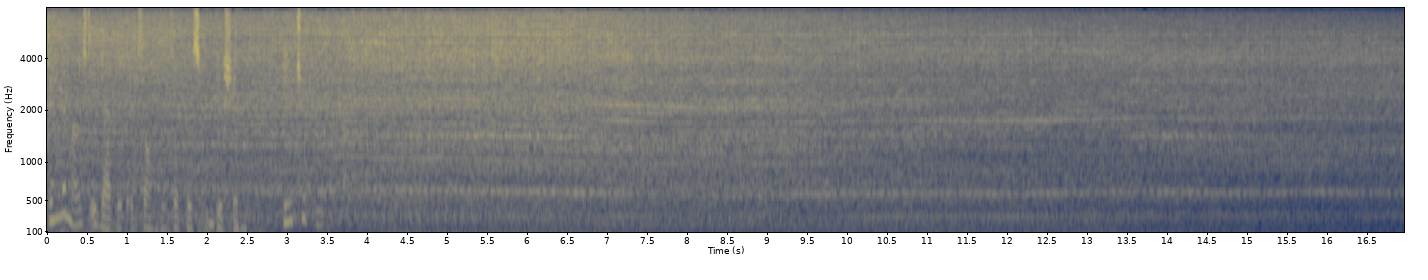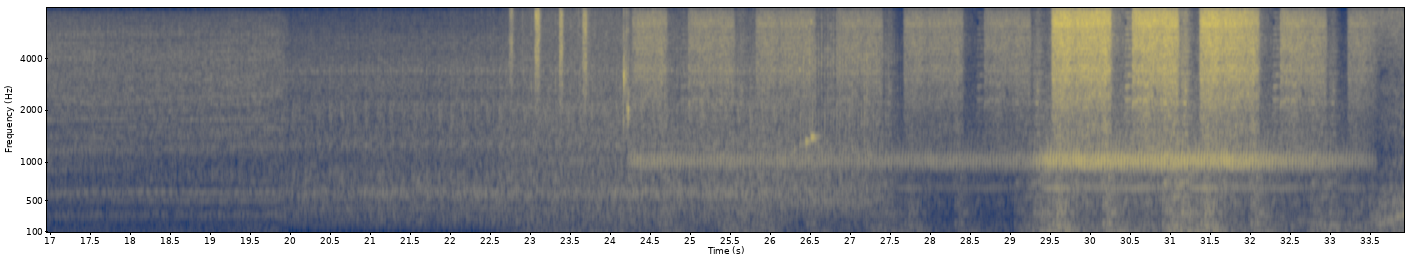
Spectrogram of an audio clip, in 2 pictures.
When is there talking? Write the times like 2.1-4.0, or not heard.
0.0-3.5.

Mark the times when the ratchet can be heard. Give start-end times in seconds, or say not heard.
not heard.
